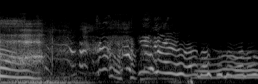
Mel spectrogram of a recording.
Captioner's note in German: Lachen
